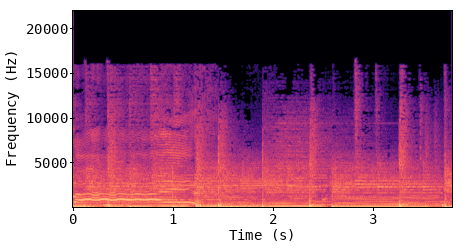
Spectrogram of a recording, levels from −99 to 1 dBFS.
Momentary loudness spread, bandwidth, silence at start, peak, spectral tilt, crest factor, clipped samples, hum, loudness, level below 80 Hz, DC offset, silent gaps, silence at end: 4 LU; 16.5 kHz; 0 s; 0 dBFS; -5 dB/octave; 14 dB; under 0.1%; none; -15 LUFS; -20 dBFS; under 0.1%; none; 0 s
